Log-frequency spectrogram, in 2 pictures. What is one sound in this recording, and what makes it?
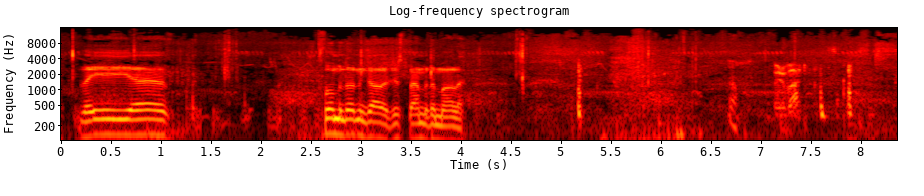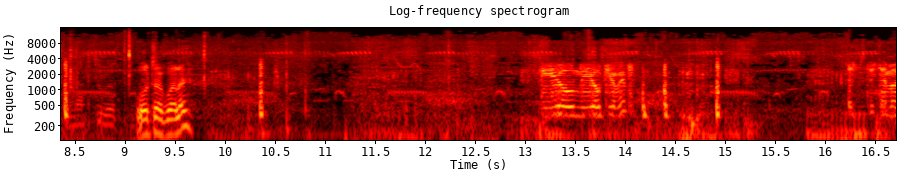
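Lions crunch and tear at flesh and bone.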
